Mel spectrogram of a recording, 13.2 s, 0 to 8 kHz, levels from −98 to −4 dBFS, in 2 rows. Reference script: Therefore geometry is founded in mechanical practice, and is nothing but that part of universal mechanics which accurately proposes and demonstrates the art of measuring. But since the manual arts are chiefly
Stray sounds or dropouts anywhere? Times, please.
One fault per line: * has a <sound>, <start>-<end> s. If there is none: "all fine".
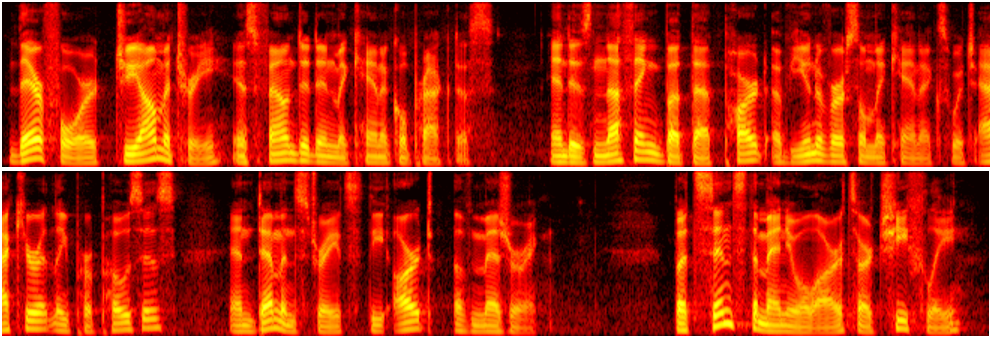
all fine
